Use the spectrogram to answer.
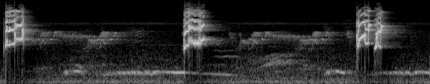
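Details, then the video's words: Lovebird calling in the morning, heard as a lure: three loud, grating chirp bursts spaced nearly two seconds apart, with softer twittering and low whistled notes from other birds in the gaps. "Pancingan suara burung lovebird pagi pagi ngekek panjang"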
